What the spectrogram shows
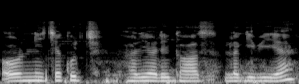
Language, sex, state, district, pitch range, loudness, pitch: Hindi, male, Uttar Pradesh, Saharanpur, 160-175 Hz, -14 LUFS, 165 Hz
